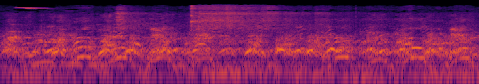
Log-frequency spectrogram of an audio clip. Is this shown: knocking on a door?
no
